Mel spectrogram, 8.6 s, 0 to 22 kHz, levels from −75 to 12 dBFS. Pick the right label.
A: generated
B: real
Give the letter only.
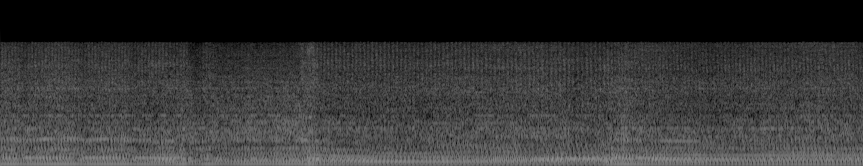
B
